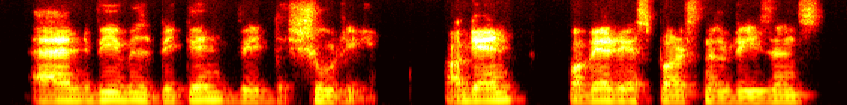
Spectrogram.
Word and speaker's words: Suri: have a town which in Bengal is called shuri but it's often written as Suri because that's how they say it in Indi and pasim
